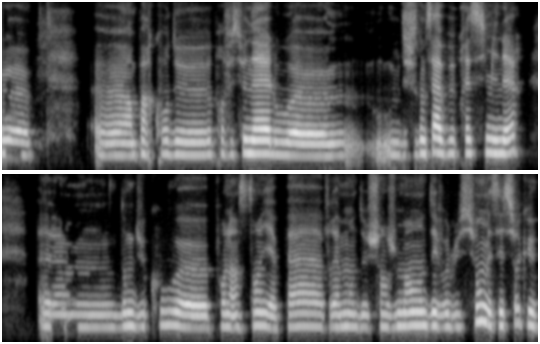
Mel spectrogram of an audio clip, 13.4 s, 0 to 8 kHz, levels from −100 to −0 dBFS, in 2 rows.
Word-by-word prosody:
heu 190 -3 +1 0.8
heu, - - -5
un 175 0 -1
parcours 195 +1 -5
de 185 0 -1
professionnel 200 +1 +5
ou 185 -1 -1
hem, 170 0 +4 0.3
ou 185 -11 -7
des 175 0 -10
choses 185 +2 -7
comme 205 -1 +3
ça 220 +2 +5
à 210 - +8
peu 200 +1 -5
près 205 +2 -2
similaires. 205 +1 +2 0.7
Hem, 180 -1 -7
donc 195 +1 0
du 185 +1 -8
coup, 210 +3 -5
heu, 175 -2 +3
pour 190 - -6
l'instant 180 +3 -3
il 200 - 0
y 180 - 0
a 165 - -3
pas 185 +2 -4
vraiment 185 +1 -4
de 180 0 -6
changement, 195 +3 0
d'évolution, 190 +4 -1
mais 210 -5 +4
c'est 200 0 0
sûr 230 +5 -3
que, 205 -4 0
185 Hz, 160 wpm, -23 LUFS, 180-200 Hz, 0.8 s, à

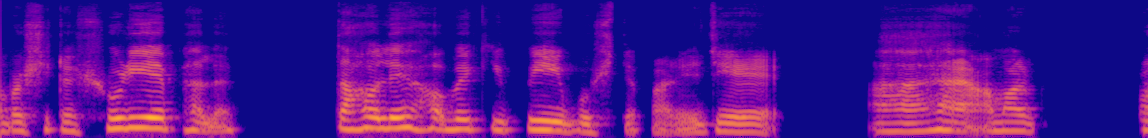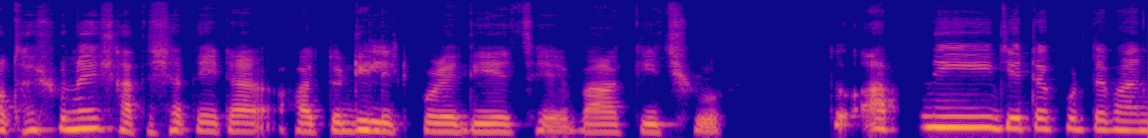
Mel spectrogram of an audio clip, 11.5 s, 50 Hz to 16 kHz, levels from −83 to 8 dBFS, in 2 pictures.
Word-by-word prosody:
আবার 190 +1 -3
সেটা 205 -3 -6
সরিয়ে 245 +1 +8
ফেলেন 210 0 -4 0.5
তাহলে 245 +2 +5
হবে 225 -1 +1
কি? 210 - -5
পেয়ে 205 -3 +5
বসতে 165 +2 -6
পারে। 180 - -7
যে, 175 -2 +1 0.7
"আহা 180 0 -1
হ্যাঁ, 200 -4 +3
আমার 190 0 -1 0.6
কথা 205 -2 -5
শুনেই 235 0 +3
সাথে, 180 -3 -5
সাথে 195 -1 -6
এটা 180 +1 -3 0.2
হয়তো 175 0 -3
delete 190 -5 +2
করে 175 -1 +1
দিয়েছে" 165 -10 -2 0.2
বা - - -1 0.2
কিছু। 165 -1 -5 0.7
তো - - -5 0.2
আপনি 270 -1 +2 0.3
যেটা 245 -1 +2
করতে 215 -2 -5
পারেন 200 -1 -2
200 Hz, 155 wpm, -22 LUFS, 180-225 Hz, 0.7 s, সরিয়ে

